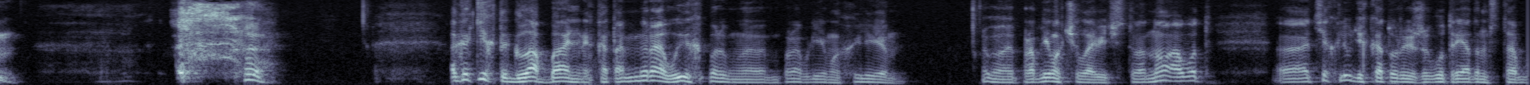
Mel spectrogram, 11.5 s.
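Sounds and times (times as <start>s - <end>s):
man coughing after choking: 1.3s - 2.2s
speech: 1.8s - 2.2s, 3.4s - 11.4s.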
